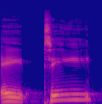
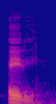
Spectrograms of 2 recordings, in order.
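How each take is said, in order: First: The ending is drawn out and slow. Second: The ending is short and quick. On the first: The speaker calls it wrong. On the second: The speaker calls it right. "It's very quick on the ending"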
